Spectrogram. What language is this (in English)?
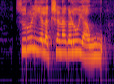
Kannada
